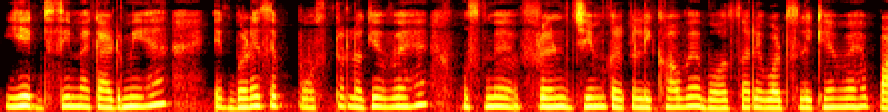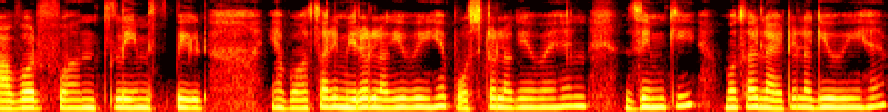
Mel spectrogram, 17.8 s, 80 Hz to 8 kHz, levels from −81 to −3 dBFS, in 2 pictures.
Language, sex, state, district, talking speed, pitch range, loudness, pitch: Hindi, female, Haryana, Rohtak, 160 wpm, 210-235 Hz, -16 LUFS, 225 Hz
